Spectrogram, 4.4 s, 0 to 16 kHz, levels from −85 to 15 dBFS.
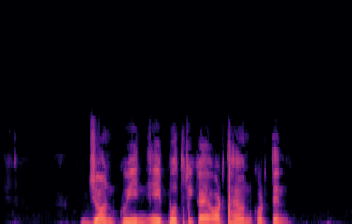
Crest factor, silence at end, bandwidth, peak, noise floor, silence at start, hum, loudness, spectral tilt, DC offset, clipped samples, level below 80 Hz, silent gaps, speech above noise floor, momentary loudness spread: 18 dB; 0.8 s; 7.6 kHz; -2 dBFS; -75 dBFS; 1 s; none; -18 LUFS; -7 dB/octave; under 0.1%; under 0.1%; -48 dBFS; none; 57 dB; 8 LU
